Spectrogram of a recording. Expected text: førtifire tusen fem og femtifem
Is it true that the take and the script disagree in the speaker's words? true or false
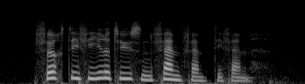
false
